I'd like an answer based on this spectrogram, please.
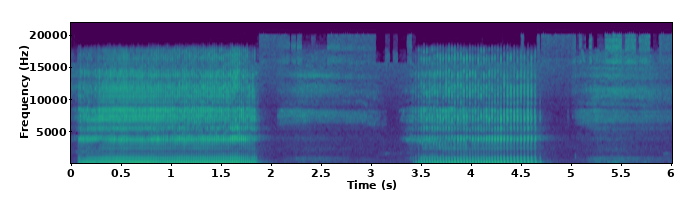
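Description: Two long, loud buzzing snores with quiet exhales between them, in a quiet room: snoring.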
